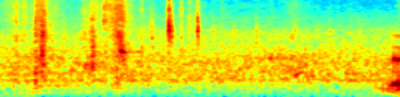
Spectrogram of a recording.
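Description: Steady outdoor background noise with a few faint ticks in the first second.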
